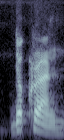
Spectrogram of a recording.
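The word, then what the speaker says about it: Dookran: Dukran, DOOKRN, Dukran.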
